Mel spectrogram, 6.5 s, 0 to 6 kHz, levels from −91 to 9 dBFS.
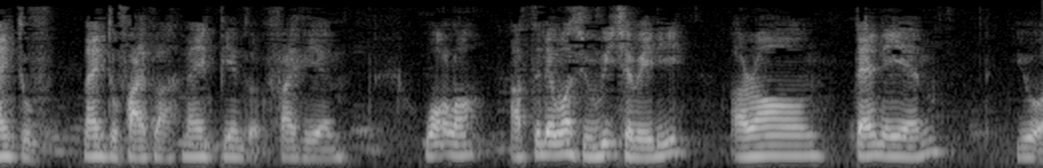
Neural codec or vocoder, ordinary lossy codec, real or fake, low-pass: none; MP3, 24 kbps; real; 5.4 kHz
